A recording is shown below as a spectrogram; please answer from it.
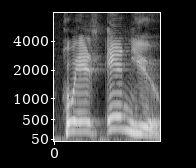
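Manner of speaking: slow, with stress on the word "in". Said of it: "I stress the word in".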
